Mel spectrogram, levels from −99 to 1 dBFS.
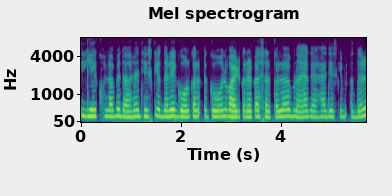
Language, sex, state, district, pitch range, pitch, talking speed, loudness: Hindi, male, Delhi, New Delhi, 205-225 Hz, 215 Hz, 210 wpm, -17 LUFS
